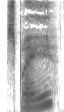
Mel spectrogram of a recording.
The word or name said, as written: spraye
